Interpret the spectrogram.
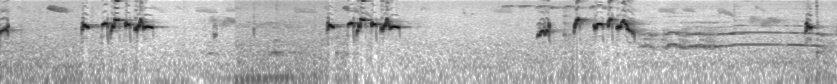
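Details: Red-whiskered bulbul in Thailand, its song used to rouse caged birds: short bursts of rapid liquid chirps repeated about every two to three seconds, with a thin drawn-out whistle from another bird near the end.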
